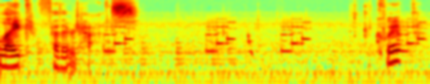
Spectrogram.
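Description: Short electronic blips sound as a game menu cursor moves.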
